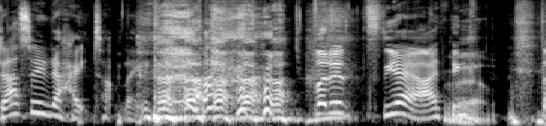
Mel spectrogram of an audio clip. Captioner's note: group laughing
